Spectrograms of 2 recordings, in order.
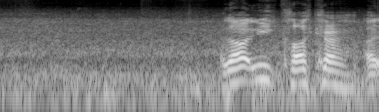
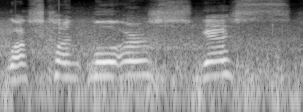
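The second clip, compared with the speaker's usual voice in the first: high, slow mocking drawl; sneering punchline; mocking nickname; 9 semitones higher, much slower than usual. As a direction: savour the insult slowly, pitched up. Punchline nickname for bus company.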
